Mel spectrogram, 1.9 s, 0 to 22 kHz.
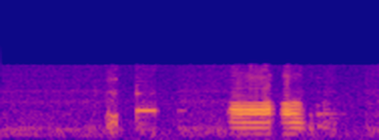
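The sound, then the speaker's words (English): Several short electronic keypad beeps as a caller presses number 6 on a telephone to mute it, sounding over a thin phone line with faint background noise. One of the tones lasts noticeably longer than the others. “Please mute your phone. You press number 6.”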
